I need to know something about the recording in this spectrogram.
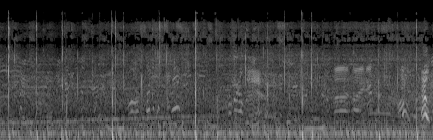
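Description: Young men and women call out to each other outdoors.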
